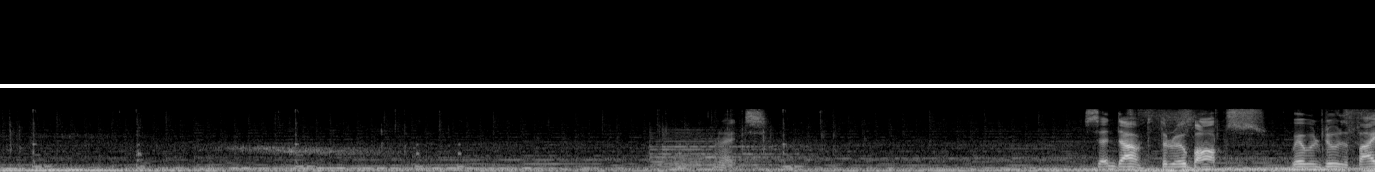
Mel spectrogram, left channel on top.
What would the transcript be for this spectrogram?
Right. Send out the robots. We will do the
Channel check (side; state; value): left; silent; 60 dB below the other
